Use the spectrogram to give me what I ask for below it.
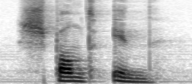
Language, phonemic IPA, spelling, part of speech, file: Dutch, /ˈspɑnt ˈɪn/, spant in, verb, Nl-spant in.ogg
- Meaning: inflection of inspannen: 1. second/third-person singular present indicative 2. plural imperative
